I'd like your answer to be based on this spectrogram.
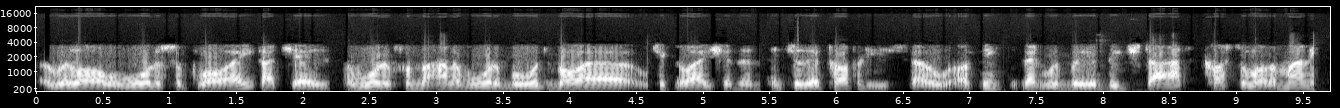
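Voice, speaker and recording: A man's voice: fairly low pitch, level tone, brisk, few pauses, dry recording. A man with an Australian accent giving an unscripted interview comment as a local official. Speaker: mayor interviewed. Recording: tinny narrow phone line.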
